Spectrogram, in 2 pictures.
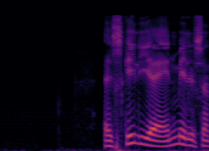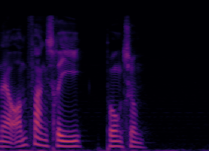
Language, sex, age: Danish, male, 48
